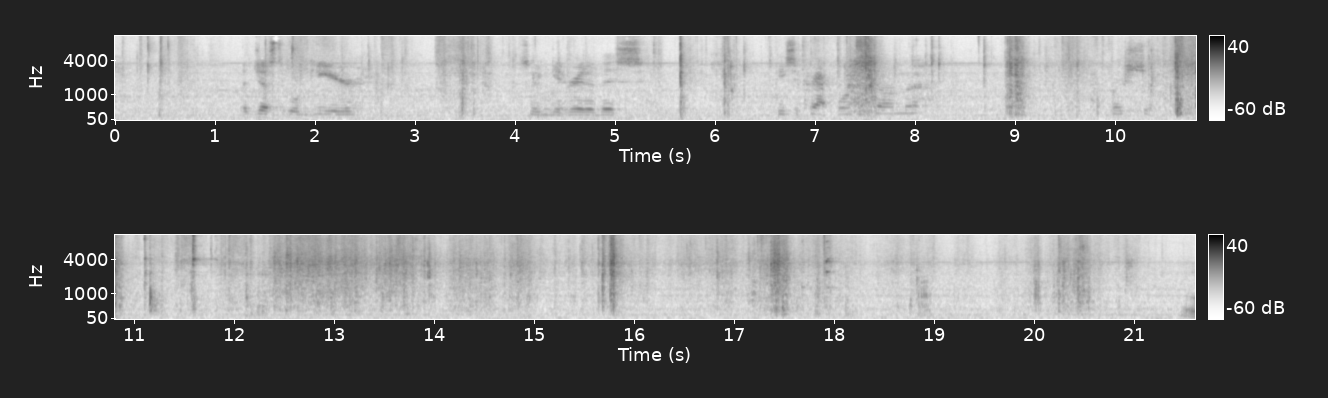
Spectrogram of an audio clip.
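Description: A cardboard box thumps and scrapes as it is handled.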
